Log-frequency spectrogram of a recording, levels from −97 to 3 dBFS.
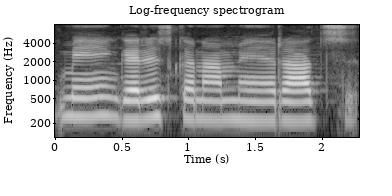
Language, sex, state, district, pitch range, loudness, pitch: Hindi, female, Jharkhand, Garhwa, 225-255 Hz, -16 LUFS, 235 Hz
